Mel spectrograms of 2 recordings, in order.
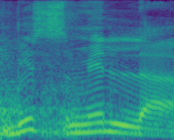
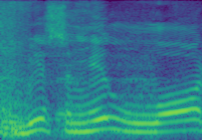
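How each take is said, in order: First: The L in 'llah' is light and thin. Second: The L in 'llah' is heavy and thick. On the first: The speaker calls it right. "कसरा हो तो पतला पतला होगा जैसे बिस्मिल्लाह" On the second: The speaker calls it wrong. "नहीं"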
